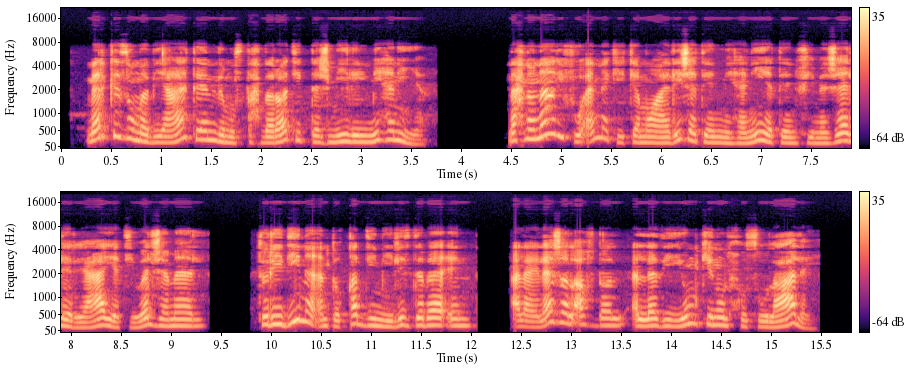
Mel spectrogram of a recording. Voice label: arabic promos

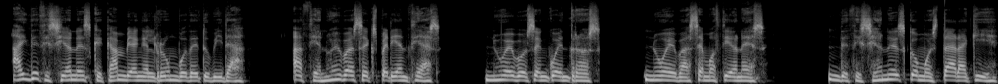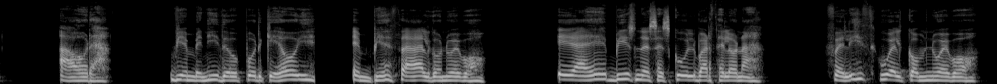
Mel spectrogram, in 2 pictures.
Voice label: spanish explainer videos; actriz de doblaje española

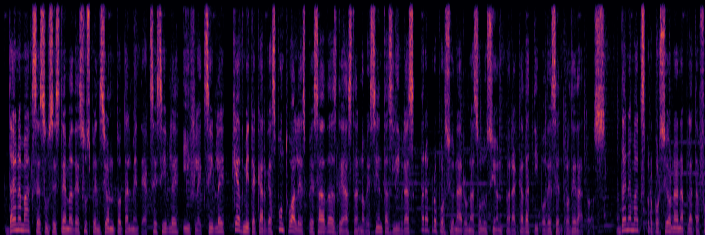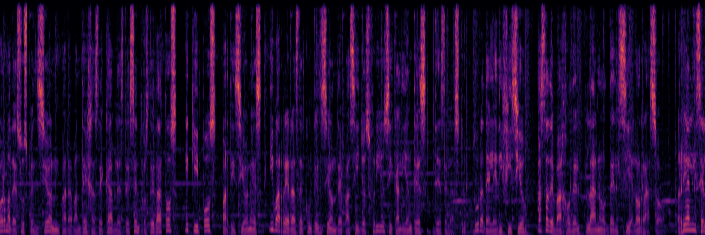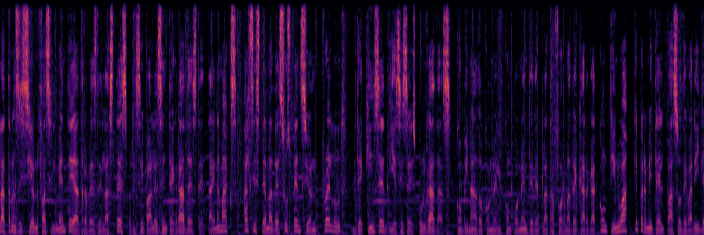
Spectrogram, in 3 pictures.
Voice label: spanish e-learning

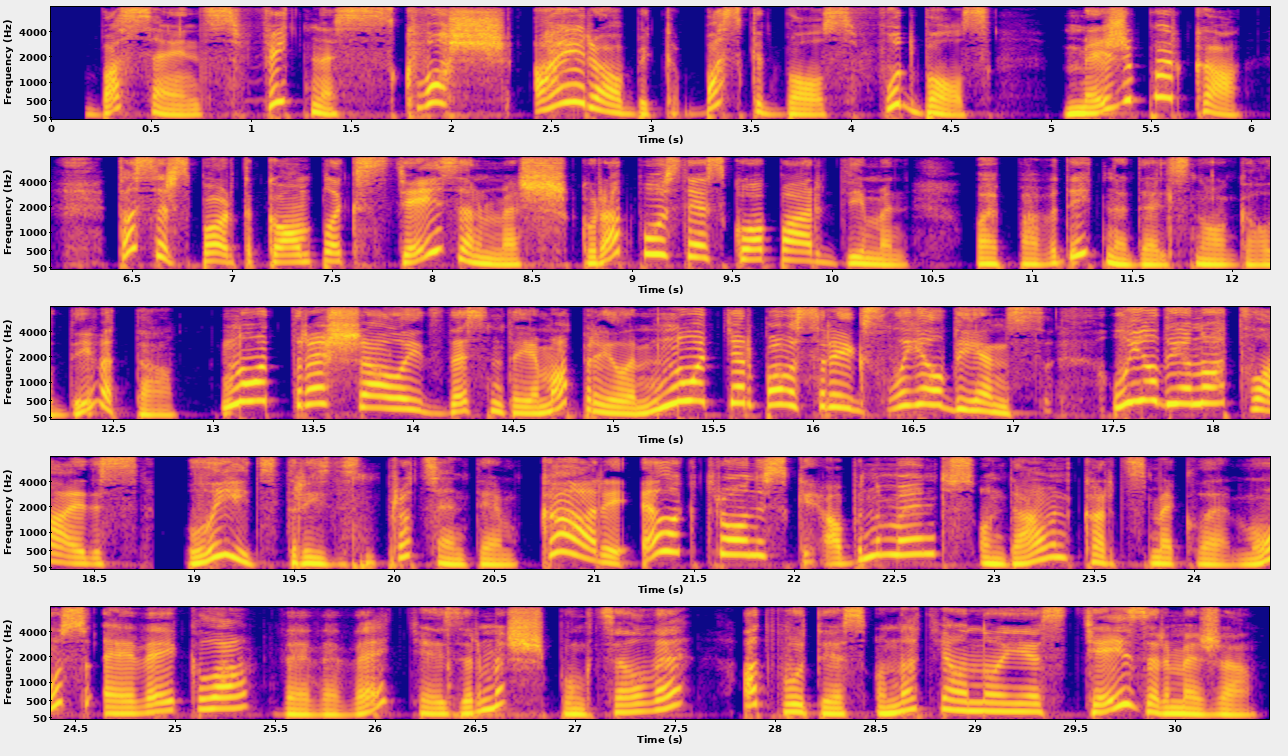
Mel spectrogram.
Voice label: latvian commercial

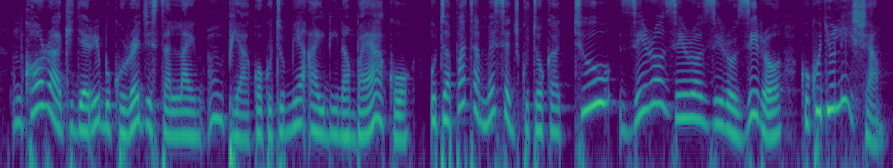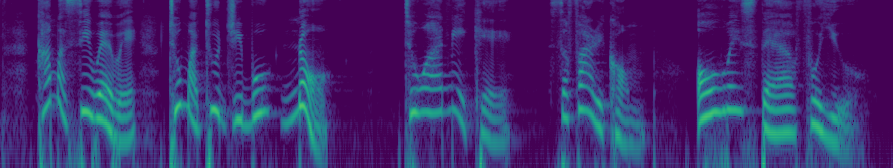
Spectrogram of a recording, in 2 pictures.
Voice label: swahili promos

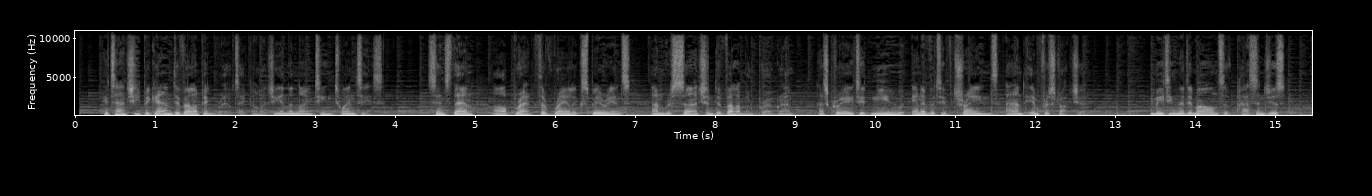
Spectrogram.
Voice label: english british documentaries

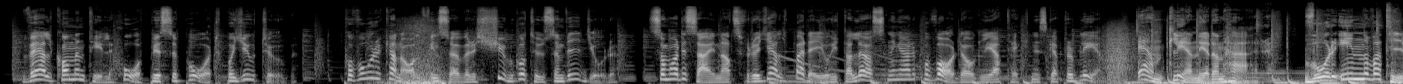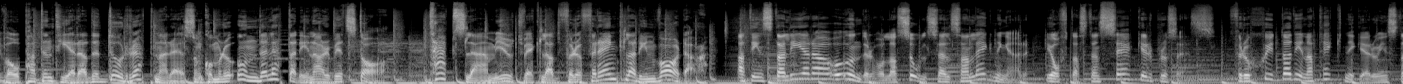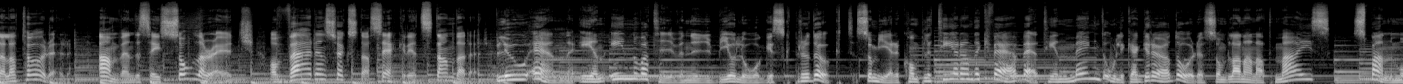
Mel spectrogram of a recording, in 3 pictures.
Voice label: swedish corporate videos, voice actor; professioneller schwedischer; Unternehmensvideos

